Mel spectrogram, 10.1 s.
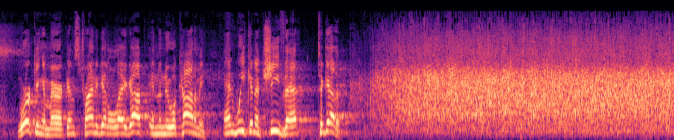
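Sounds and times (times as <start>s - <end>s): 
speech: 0.2s - 5.4s
audience applause: 5.3s - 10.1s.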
